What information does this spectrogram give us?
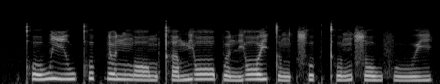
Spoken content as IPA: kʰo˨˥wiː˨˧wkʰʊ˥k̚ lɵ˧nŋɔː˨˩m kʰɐ˨˥mjɔː˥pɵ˨˩njɔː˥j t̪ʊ˨˩ŋ t͡sʰʊ˨˥k̚t̪ʰʊ˨˥ŋ so˧wfuː˨˧j

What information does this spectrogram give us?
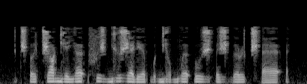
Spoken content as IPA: t͡ʃʼɤt͡ʃɒɡʲæ jɜʔ fiʒɡʲuʒæ ɾʲɜ ɓəɡjɤbwə ʔuʒʔəʒɠəɹ t͡ʃʼæʔ

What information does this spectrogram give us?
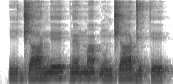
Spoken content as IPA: i˨d͡ʒaː˧ ŋe˧ | ɾɛ̃˧mã˧ɓũ˨ d͡ʒaː˧ɡe˨ ke˨

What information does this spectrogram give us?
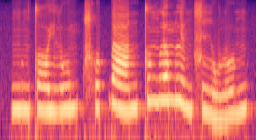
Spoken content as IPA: ŋʊ˨ŋt̪ɔː˨jluː˨˧m t͡sʰʊ˨˥k̚laː˨˧nt̪ʊ˥ŋ lɐ˥mlɪ˨˧ŋsiː˨˩wlʊ˨˧ŋ

